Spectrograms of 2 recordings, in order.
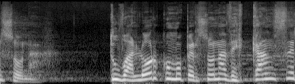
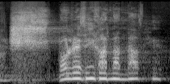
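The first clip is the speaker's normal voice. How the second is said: hushing the crowd; 5 semitones higher than usual. Retold or imitated. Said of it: "le decía".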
